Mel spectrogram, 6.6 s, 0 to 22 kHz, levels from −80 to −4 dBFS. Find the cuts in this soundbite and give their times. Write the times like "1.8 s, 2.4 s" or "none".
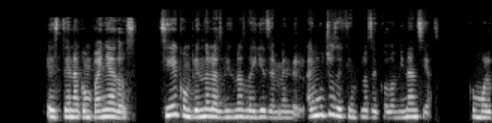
none

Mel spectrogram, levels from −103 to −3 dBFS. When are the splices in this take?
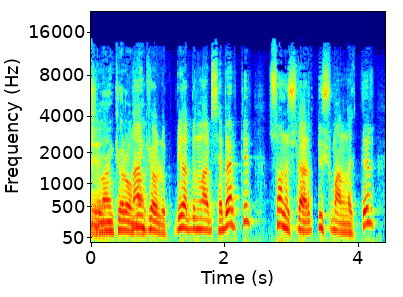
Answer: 1.8 s, 3.3 s

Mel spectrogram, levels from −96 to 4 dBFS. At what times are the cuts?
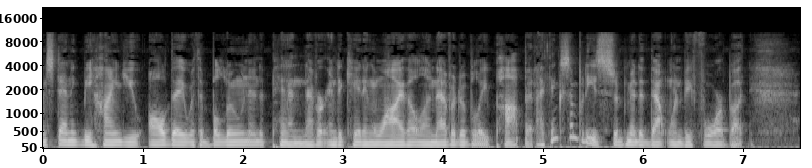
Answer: none

